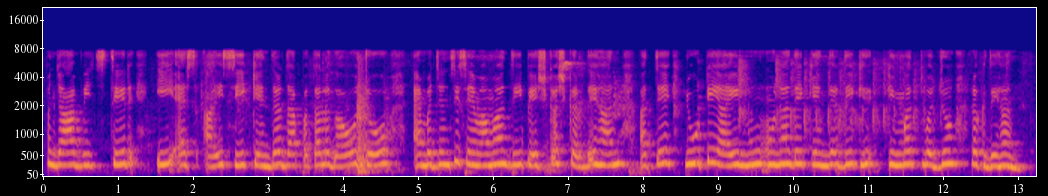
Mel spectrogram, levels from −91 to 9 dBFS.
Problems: none marked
